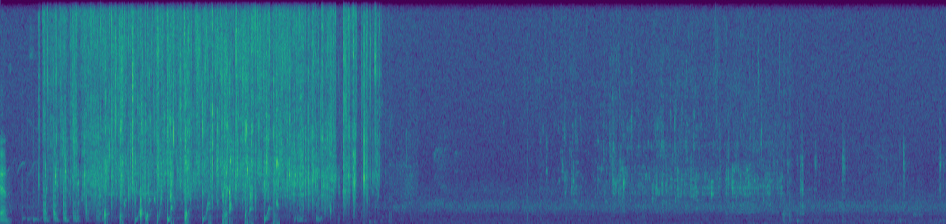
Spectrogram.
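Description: Water glugging and splashing loudly out of a plastic water container as the Lifesaver Cube purifier is emptied of its priming rinse. It stops abruptly after about six seconds. A few seconds later comes a much quieter trickle as clean water is poured from a plastic jug back into the cube.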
